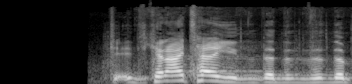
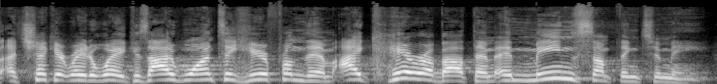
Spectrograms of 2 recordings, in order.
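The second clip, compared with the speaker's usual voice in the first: raised, driving pulpit delivery; impassioned preaching; 5 semitones higher, 5 dB louder than usual. Real, not acted. Preacher on God wanting to hear from us, impassioned preaching. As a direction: press each point home, higher pitched.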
